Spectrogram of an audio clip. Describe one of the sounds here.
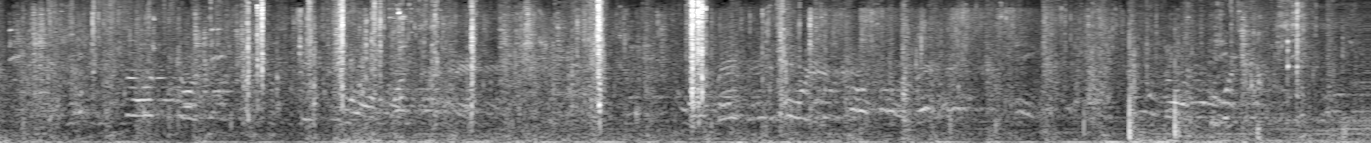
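Footsteps crunch steadily on dirt and gravel.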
